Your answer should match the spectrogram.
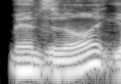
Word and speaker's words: Manzanilla: It's the, I hope I pronounced this correctly, it's the Manzanilla edition. – Manzanilla, yeah.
